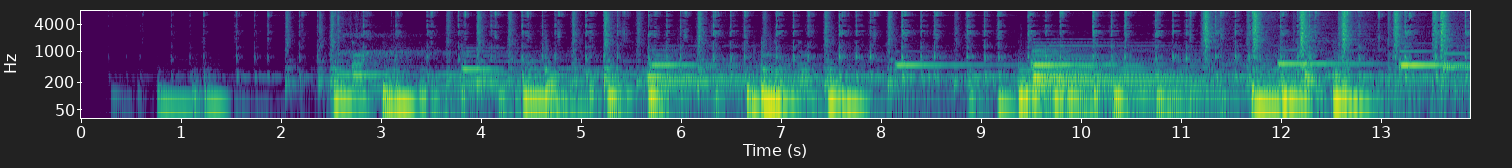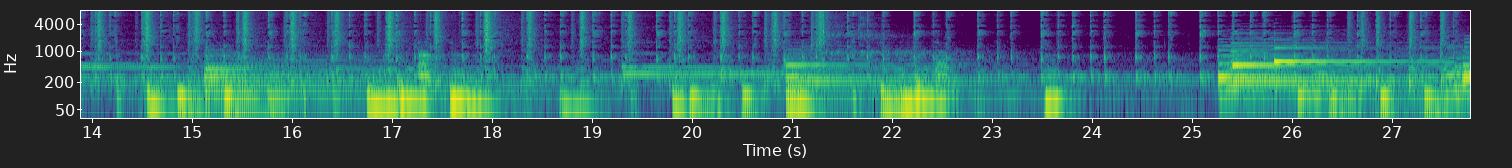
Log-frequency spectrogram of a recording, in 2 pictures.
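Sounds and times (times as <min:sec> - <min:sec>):
funk music: 0:02.5 - 0:23.9, 0:25.2 - 0:27.7.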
